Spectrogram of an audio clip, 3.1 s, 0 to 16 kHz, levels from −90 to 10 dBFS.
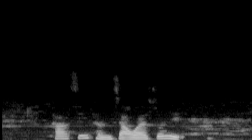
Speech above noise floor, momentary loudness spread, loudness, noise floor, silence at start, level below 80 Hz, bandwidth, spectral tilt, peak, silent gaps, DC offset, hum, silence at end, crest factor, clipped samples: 36 dB; 23 LU; -19 LUFS; -55 dBFS; 0.65 s; -66 dBFS; 3.4 kHz; -10.5 dB/octave; -4 dBFS; none; under 0.1%; none; 0.5 s; 18 dB; under 0.1%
